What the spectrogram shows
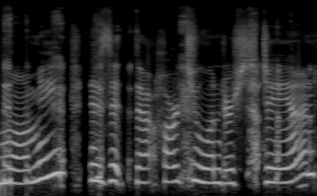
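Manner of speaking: slow words forced out through gritted, clenched teeth. Recounting a child's complaint while driving, the speaker imitates him talking through teeth. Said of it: "talking through his teeth".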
